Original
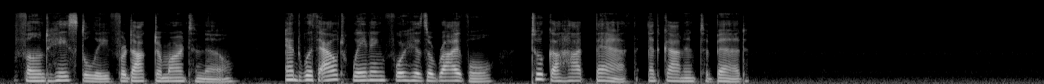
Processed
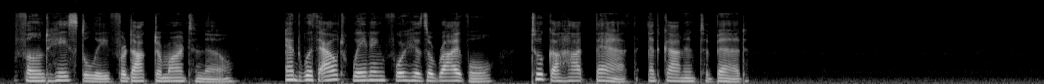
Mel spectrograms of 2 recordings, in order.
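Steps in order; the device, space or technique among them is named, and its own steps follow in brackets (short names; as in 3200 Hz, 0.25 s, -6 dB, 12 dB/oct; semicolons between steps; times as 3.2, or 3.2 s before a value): exciter from parts (in parallel at -13 dB: HPF 2800 Hz + soft clip -19 dBFS, distortion -19 dB + HPF 3900 Hz 24 dB/oct); on the sum: gain +1 dB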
